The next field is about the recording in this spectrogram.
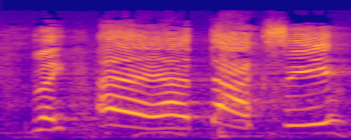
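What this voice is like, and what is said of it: Put-on Italian accent. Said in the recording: “I honestly started talking in an Italian accent”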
